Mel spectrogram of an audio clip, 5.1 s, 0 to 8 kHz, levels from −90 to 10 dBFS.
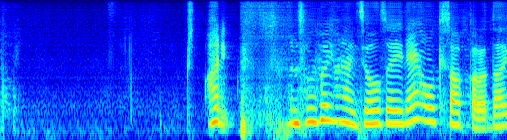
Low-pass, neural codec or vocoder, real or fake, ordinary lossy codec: none; codec, 16 kHz, 0.7 kbps, FocalCodec; fake; none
